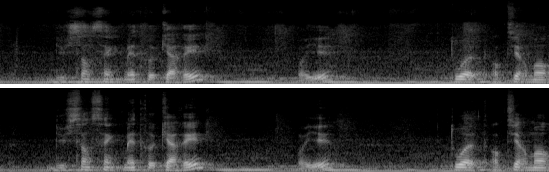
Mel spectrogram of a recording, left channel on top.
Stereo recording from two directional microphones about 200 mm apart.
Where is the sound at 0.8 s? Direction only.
35° right (ahead or behind).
